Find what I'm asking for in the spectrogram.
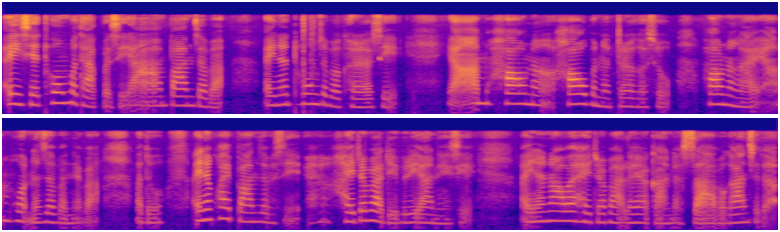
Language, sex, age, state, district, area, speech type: Manipuri, female, 30-45, Manipur, Kakching, rural, spontaneous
